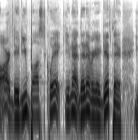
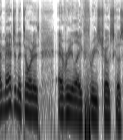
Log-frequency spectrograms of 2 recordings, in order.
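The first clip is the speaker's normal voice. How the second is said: ordinary talk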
